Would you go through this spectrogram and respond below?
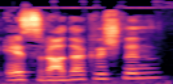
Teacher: when you are responding with a rising tone it doesn't sound like a statement · now it goes on a rising tone now it doesn't come as an answer it comes as a guess or it comes as a question am i right is this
